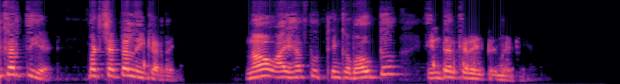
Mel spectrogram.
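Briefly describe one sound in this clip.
A middle-aged man talks with animation over an online call.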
